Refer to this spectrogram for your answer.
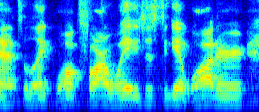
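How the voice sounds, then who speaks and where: Speaking with a New York accent, a woman with a fairly low voice keeps a moderate pace. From New York, Bronx (early childhood Honduras). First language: Spanish. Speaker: poet. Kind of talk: casual interview.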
